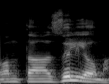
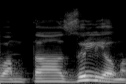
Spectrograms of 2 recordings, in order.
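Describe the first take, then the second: No difference in how they are said.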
